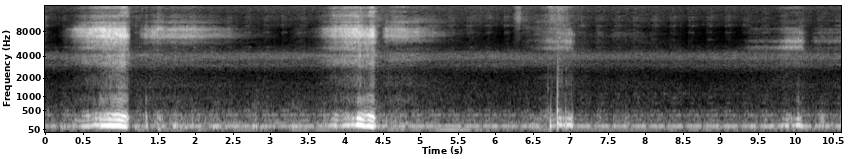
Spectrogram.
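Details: A sleeping puppy snoring like a grown man: deep, rough, irregular snorting snores a few seconds apart, with a faint room hum.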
